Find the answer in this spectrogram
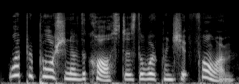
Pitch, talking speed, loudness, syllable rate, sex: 265 Hz, 225 wpm, -16 LUFS, 5.8 syllables/s, female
